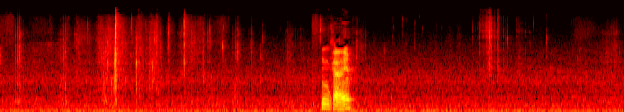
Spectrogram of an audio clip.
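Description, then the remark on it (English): Crunching of almond M&M's candies, a few sharp crackly bites with one loud, grinding burst midway, and a brief spoken word. “Interesting. Very crunchy.”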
